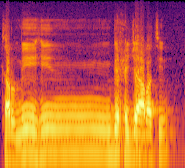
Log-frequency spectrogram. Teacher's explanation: ميم ساكنة جاءت بعدها با حكمها إخفاء شفوي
